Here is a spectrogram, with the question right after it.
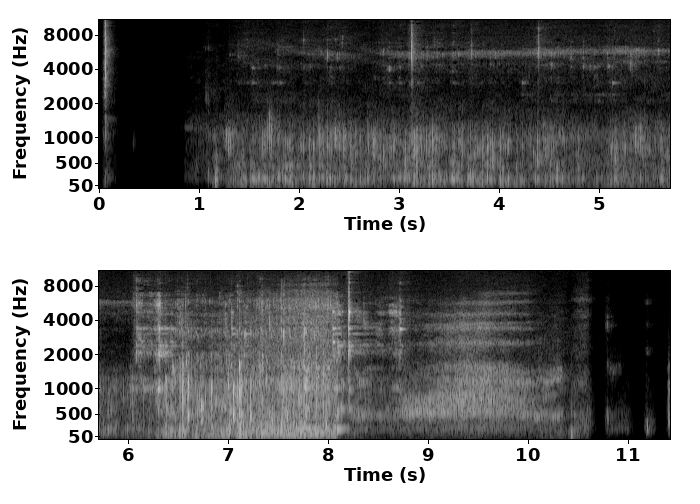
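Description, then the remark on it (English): A bong hit, the first of the day: water bubbles and gurgles steadily for several seconds, surges into a loud, rough rush near the end, then trails off into softer bubbling and a glassy clink. “Oh yeah, first hit of the day, baby.”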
